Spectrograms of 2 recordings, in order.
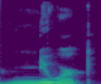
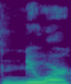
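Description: First: It is the New Jersey pronunciation. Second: It is the local Delaware pronunciation. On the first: It names the city in New Jersey. "Newark in New Jersey" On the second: It names the town in Delaware. "it is Newark in Delaware"

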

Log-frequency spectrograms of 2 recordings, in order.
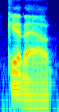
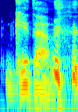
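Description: First: It is said without the put-on accent. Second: It is said with the put-on accent.

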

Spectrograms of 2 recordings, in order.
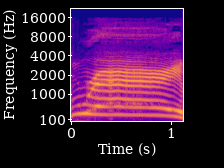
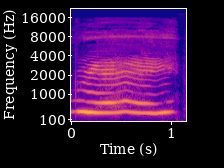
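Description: First: It is yelled in a deep, manly voice. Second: It is yelled in a higher, less manly voice.

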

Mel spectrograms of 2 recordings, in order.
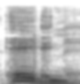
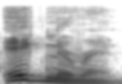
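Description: First: It is said in a Virginia pronunciation. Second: It is said in a standard pronunciation.

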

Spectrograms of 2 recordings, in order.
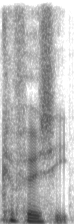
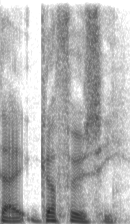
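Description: First: The name begins with a K sound. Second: The name begins with a G sound. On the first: The speaker calls it wrong. "It's not Kafusi" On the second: The speaker calls it right. "The K is a G"

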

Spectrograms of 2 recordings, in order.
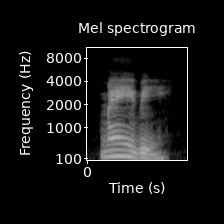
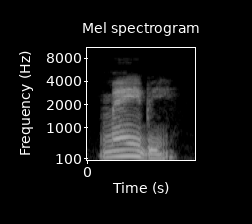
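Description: The two takes are said the same way.

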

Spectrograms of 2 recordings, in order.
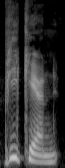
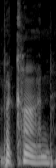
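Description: First: The first syllable sounds like 'pee'. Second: The first syllable does not sound like 'pee'. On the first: It suggests something other than a dessert nut. The speaker calls it wrong. "pecan invokes something entirely different" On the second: It names the nut used in pie. The speaker calls it right. "the proper pronunciation"

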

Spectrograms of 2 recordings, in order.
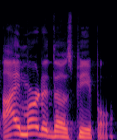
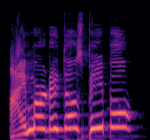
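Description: First: It sounds like a flat statement of confession. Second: It sounds like a shocked, disbelieving question. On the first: The speaker admits to the killings. "as if it was a confession" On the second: The speaker cannot believe the accusation. "And the kid goes"

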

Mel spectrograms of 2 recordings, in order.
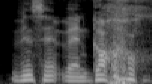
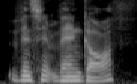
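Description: First: The name is pronounced the Dutch way. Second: The name is pronounced the British way. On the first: "in Dutch he's known as" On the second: "as our friends across the pond in Britain call him"

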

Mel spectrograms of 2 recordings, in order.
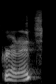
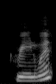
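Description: First: The word is said in a shortened form. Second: The word is sounded out as it is spelled. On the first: The speaker calls it right. "No. It's Greenwich" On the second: The speaker calls it wrong. "I would pronounce it Greenwich"

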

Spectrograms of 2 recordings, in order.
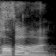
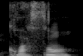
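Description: First: It is said the American way. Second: It is said the French way.

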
